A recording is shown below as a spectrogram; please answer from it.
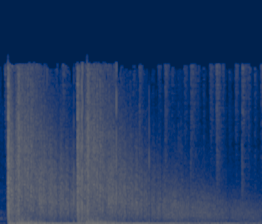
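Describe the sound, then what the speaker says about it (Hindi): News footage of an IDF strike in Jenin, West Bank, on an underground weapons depot: a sudden heavy blast opens, then a second boom follows about a second later, with dense rumbling debris and roar sustained loudly throughout. "आईडीएफ हमले में अंडरग्राउंड वेपन डिपो तबाह कर दिया।"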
